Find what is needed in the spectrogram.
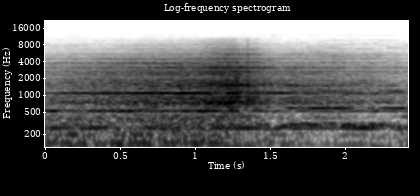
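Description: Cinematic logo-reveal sound effect: a rushing whoosh that swells to a peak just past a second in and then eases off, over sustained music notes.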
